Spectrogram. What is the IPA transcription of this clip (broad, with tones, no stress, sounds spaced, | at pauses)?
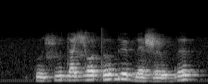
k u˩ ɕ u˧ d a˧ ʑ ɔ˥˩ t o˥ ɡ ø˥˩ b ɛ˩ ʐ ə˞˩ w b ə˥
